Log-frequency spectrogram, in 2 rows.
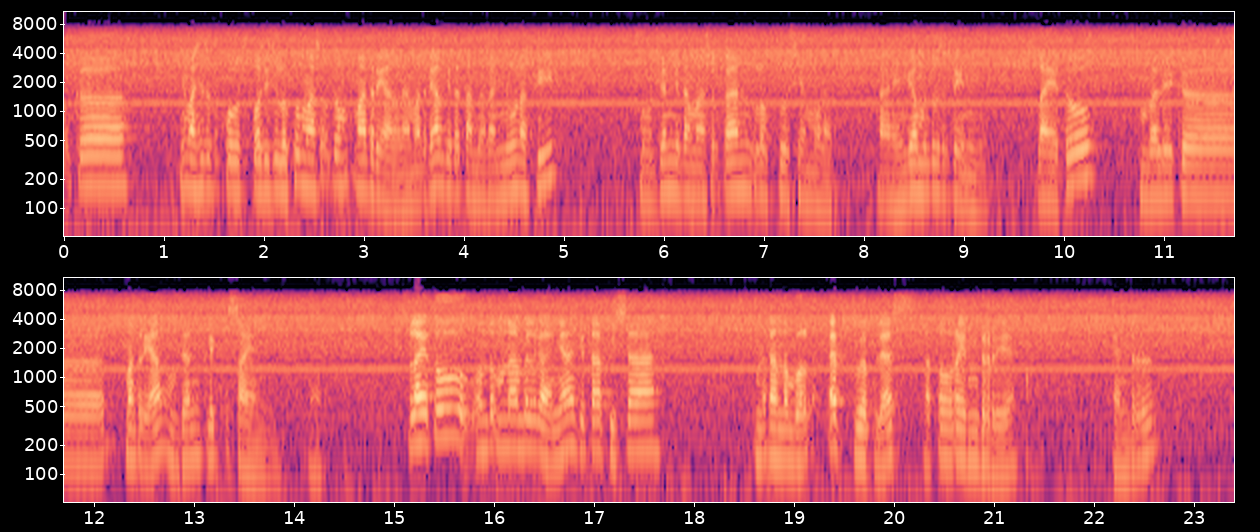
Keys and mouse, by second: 0.7-2.2 drag, 2.6-7.9 drag, 10.4-15.0 drag, 21.9-23.4 drag.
